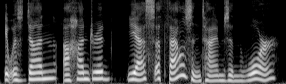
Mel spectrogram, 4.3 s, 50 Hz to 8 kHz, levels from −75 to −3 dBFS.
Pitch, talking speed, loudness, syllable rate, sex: 215 Hz, 165 wpm, -18 LUFS, 4.0 syllables/s, female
